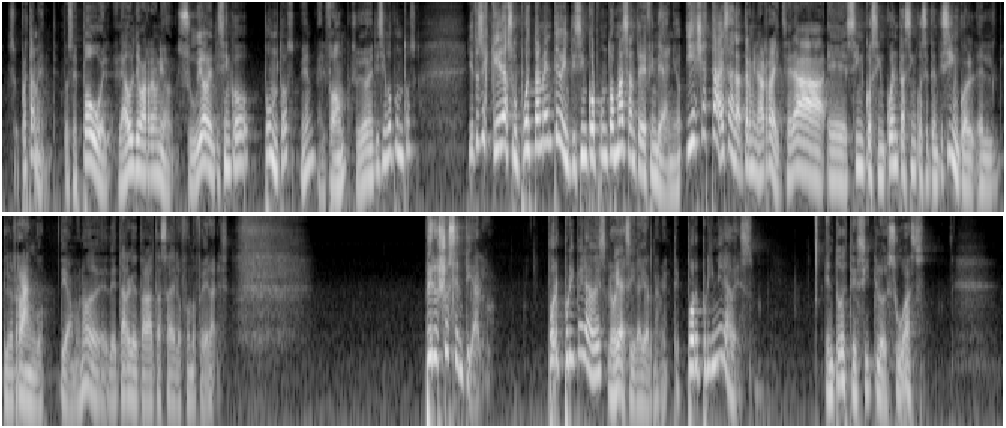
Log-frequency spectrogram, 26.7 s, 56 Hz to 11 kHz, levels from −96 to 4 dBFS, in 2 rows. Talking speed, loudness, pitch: 170 wpm, -18 LUFS, 150 Hz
